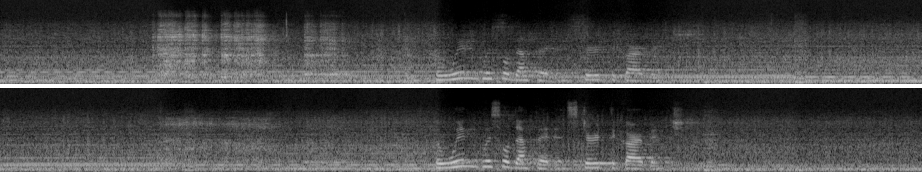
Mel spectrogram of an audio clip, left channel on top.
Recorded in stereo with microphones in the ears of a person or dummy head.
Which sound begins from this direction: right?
A woman speaking, at 4.4 s.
